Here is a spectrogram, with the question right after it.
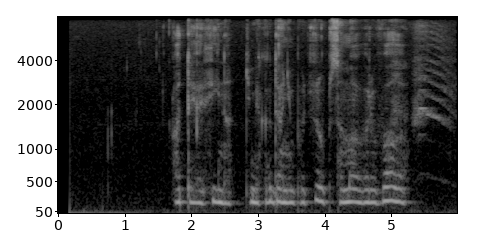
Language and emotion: Russian, sad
